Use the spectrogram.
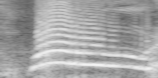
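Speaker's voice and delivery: a high, loud Ric Flair woo; high woo yell. Retold or imitated. Imitating Charlotte's woo cry to the crowd, loud and high. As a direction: belt out a shrill woo. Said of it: "and she's like".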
